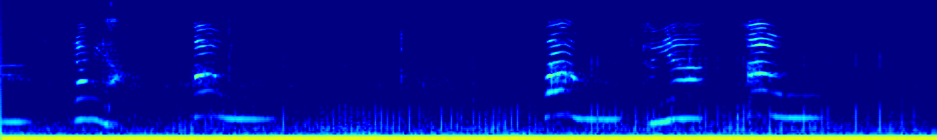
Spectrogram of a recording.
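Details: Street-rescued kitten, one of two that endured a cold snap together, diagnosed with dry FIP with neurological spread: several short rising-falling meows, some with bent tails, spaced about a second apart over a steady low hum.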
